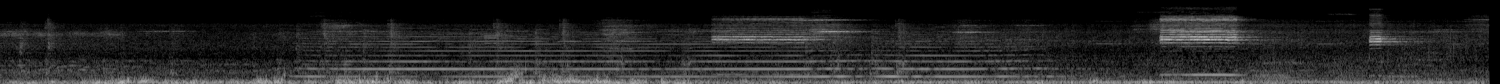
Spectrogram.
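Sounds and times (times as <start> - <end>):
train rumbling: 0.0 - 14.9
train horn blasts: 2.7 - 11.0, 11.6 - 12.7.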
